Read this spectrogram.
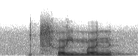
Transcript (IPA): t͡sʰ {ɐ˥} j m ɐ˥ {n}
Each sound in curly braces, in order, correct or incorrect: correct, correct

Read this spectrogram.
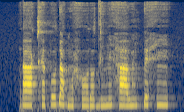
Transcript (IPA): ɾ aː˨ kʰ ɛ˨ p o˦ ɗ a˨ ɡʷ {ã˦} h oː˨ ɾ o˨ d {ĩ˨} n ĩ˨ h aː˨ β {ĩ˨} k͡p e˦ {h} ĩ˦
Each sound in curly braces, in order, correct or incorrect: incorrect, incorrect, correct, correct

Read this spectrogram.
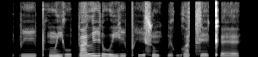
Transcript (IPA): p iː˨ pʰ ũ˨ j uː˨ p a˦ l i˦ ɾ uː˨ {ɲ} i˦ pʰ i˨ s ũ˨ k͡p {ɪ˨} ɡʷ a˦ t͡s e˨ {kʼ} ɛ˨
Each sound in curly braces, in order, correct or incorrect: incorrect, correct, correct

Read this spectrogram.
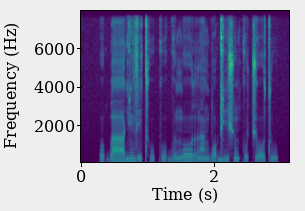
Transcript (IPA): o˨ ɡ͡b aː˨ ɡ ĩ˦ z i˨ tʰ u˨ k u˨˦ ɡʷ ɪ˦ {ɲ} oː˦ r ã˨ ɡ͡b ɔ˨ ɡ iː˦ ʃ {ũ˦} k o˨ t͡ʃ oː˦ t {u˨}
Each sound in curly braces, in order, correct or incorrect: incorrect, incorrect, correct

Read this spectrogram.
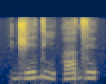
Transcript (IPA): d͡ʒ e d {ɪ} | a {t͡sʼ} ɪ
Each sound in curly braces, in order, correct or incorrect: incorrect, incorrect

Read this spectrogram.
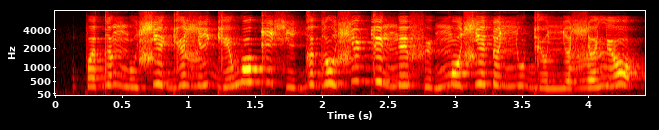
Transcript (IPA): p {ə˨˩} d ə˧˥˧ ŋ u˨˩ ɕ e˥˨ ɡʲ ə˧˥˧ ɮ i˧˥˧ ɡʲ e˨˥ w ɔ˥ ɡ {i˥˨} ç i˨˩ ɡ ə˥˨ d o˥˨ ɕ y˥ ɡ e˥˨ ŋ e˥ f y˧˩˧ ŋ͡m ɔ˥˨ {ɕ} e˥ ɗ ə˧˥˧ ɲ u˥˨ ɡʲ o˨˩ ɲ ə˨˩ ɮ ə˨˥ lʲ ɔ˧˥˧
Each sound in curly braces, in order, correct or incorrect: incorrect, correct, correct

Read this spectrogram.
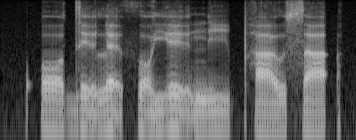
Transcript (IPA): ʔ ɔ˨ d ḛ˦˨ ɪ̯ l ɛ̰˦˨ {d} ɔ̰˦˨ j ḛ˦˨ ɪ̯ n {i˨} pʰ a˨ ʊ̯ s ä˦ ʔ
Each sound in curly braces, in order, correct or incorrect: incorrect, correct

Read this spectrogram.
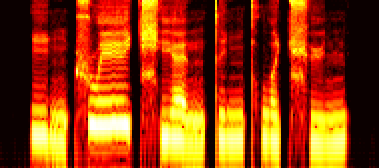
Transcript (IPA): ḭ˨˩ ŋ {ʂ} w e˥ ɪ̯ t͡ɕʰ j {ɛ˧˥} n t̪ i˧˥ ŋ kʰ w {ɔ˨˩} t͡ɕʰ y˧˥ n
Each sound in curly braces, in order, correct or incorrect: incorrect, incorrect, incorrect

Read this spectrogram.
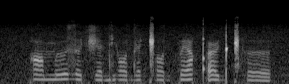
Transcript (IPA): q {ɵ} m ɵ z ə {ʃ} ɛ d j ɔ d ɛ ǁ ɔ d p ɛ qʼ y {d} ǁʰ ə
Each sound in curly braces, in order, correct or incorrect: incorrect, incorrect, correct

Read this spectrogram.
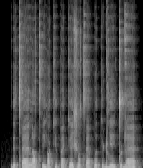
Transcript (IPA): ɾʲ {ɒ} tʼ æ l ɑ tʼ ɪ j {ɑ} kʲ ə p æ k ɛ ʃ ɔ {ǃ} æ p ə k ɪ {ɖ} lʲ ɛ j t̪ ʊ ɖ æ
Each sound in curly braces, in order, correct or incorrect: incorrect, incorrect, incorrect, correct

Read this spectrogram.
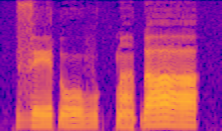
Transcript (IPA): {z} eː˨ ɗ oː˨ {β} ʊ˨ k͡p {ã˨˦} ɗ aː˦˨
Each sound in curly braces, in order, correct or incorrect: correct, correct, correct

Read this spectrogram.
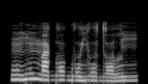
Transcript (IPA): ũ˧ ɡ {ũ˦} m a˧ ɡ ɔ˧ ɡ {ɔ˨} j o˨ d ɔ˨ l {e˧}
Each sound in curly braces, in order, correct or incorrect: correct, incorrect, incorrect

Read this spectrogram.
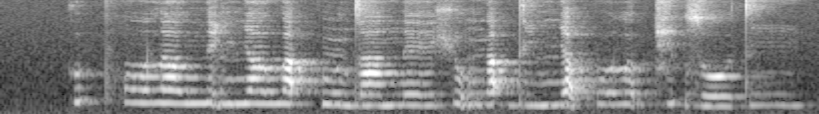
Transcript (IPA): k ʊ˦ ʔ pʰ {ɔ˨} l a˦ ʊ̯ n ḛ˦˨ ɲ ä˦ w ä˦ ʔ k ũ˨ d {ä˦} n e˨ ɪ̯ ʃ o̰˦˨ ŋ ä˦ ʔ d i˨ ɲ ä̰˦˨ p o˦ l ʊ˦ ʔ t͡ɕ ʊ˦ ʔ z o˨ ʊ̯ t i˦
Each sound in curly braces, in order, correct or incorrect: incorrect, incorrect

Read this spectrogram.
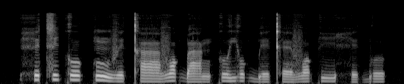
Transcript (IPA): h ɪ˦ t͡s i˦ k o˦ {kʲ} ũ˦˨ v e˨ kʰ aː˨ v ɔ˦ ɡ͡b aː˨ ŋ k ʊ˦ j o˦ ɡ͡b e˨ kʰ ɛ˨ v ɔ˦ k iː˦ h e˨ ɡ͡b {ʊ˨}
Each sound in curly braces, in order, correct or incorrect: incorrect, incorrect

